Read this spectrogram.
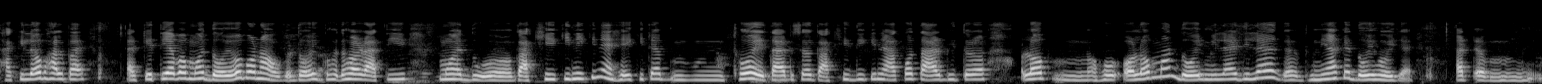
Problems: background sounds at intervals, continuous background conversations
